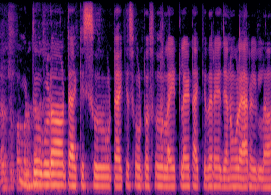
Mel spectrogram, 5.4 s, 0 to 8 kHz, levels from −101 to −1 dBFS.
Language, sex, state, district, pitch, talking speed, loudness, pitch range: Kannada, male, Karnataka, Bellary, 145 Hz, 155 wpm, -28 LUFS, 140-150 Hz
